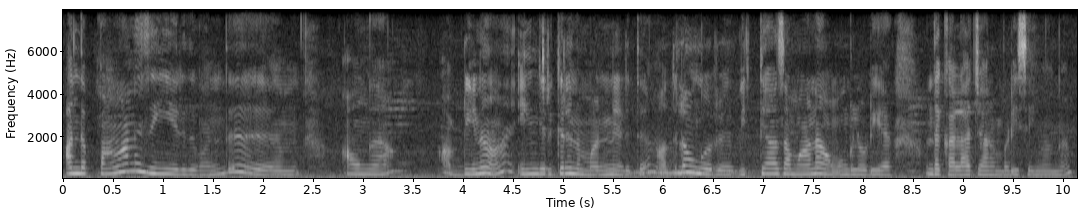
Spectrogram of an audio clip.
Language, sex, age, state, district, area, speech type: Tamil, female, 18-30, Tamil Nadu, Nilgiris, rural, spontaneous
